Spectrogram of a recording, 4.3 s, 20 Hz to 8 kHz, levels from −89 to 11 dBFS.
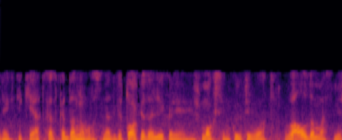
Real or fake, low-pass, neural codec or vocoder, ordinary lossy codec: real; 7.2 kHz; none; AAC, 16 kbps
